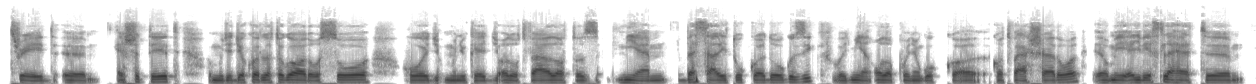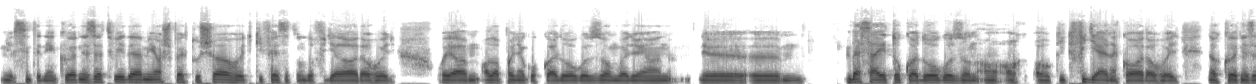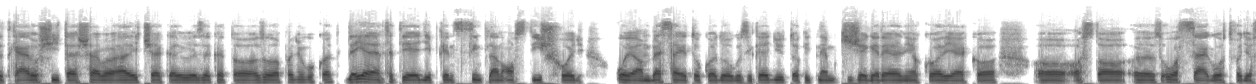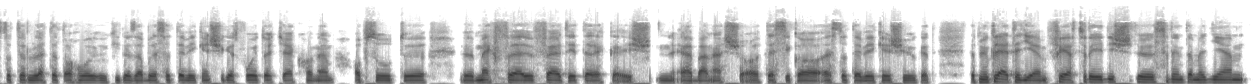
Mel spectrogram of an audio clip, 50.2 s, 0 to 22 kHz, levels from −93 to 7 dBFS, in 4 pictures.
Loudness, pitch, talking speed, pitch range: -23 LUFS, 100 Hz, 130 wpm, 100-110 Hz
